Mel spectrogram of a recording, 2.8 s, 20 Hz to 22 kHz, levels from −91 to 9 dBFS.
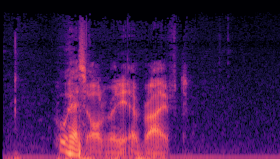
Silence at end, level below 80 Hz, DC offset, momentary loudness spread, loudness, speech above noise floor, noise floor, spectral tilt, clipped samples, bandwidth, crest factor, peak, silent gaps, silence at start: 0.95 s; -36 dBFS; under 0.1%; 23 LU; -19 LUFS; 27 dB; -46 dBFS; -5 dB/octave; under 0.1%; 15.5 kHz; 20 dB; -2 dBFS; none; 0.05 s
